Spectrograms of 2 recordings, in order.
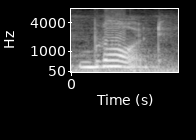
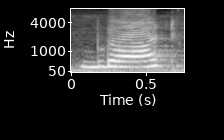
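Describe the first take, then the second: Both takes have the same delivery.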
